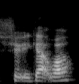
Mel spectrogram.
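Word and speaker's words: Ncuti Gatwa: Um, like Instagram, for example, the new doctor, is Shooty Gatwa. That's how you pronounce it. Yeah, I can't. um, I'll work on that. I'll work on that. just like don't include the N. It's like silent.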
